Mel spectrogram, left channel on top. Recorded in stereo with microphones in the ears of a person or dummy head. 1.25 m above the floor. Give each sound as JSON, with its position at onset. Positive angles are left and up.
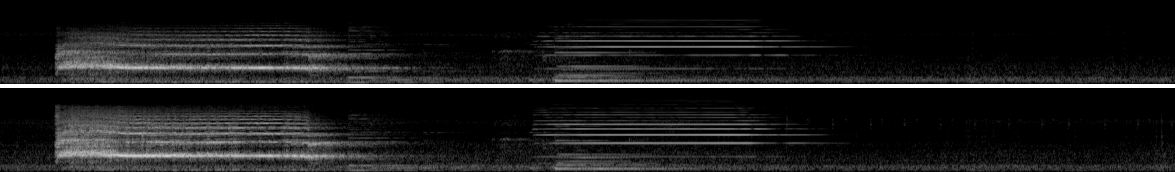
{"t": 0.6, "sound": "a scream", "side_deg": -85, "distance_m": 1.8}
{"t": 3.5, "sound": "a guitar", "side_deg": 5, "distance_m": 7.0}
{"t": 5.3, "sound": "a violin", "side_deg": -70, "distance_m": 9.0}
